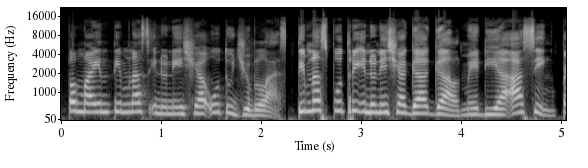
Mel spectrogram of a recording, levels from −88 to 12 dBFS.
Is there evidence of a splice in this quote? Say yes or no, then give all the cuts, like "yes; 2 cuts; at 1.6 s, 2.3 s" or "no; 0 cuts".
yes; 1 cut; at 2.2 s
